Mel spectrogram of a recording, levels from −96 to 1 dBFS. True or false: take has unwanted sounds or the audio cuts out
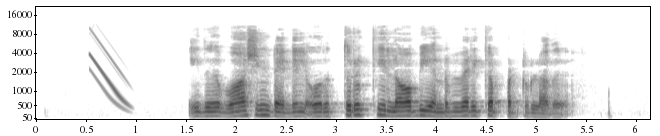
true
